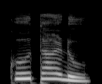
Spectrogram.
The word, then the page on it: ಕೂತಾಡು: kūtāḍu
